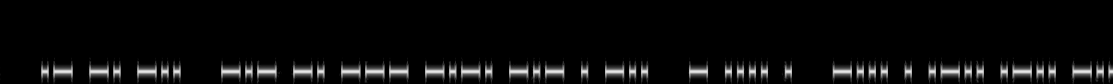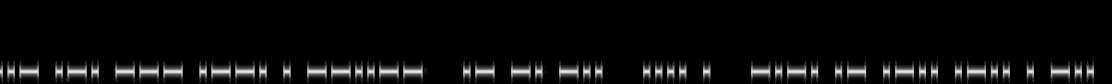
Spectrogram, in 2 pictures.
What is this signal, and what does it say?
Morse code, heard as a keyed tone, about 20 wpm, 600 Hz. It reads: AND KNOCKED THE BELL<BT>ROPE, AND HE CALLED
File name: cw-books / winnie-the-pooh / winnie-20wpm-page-0029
